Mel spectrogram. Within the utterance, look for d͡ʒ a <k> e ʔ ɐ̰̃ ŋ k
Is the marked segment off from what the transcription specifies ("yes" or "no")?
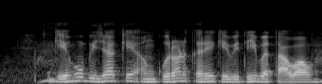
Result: no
